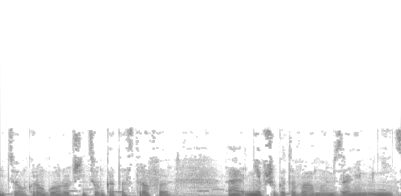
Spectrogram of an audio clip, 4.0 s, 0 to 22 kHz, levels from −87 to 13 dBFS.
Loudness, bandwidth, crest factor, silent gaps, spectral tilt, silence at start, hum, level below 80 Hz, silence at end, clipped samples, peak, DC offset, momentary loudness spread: -37 LUFS; 8 kHz; 16 dB; none; -5.5 dB/octave; 0 s; none; -58 dBFS; 0 s; under 0.1%; -20 dBFS; under 0.1%; 8 LU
